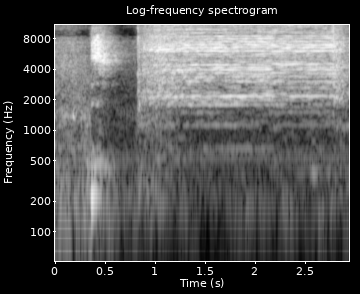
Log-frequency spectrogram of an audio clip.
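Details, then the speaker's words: Abandoned, stripped Suzuki motorbike with its starter powered directly: a thin high whir for about two seconds while the engine does not turn. The starter spins freely with nothing to engage, suspected missing teeth or parts. "I don't think there's any teeth on the starter now. That's what that sounds like to me. There's nothing in there for that to turn."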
